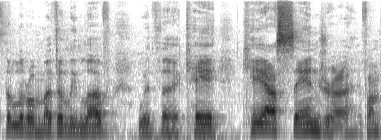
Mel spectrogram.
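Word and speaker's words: Kaossandra: And I think when she's talking with Golden Queen, and she's like, yeah, it's just Cassandra. It's like a silent O or something like that.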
